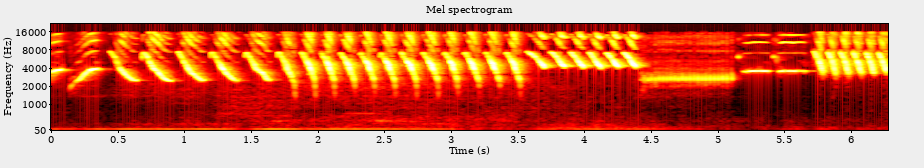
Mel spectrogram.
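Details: Canary pouring out rapid descending whistles, roughly five per second, building into a dense series, then a short low buzzy trill and a return to high whistled notes, with a faint low hum.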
